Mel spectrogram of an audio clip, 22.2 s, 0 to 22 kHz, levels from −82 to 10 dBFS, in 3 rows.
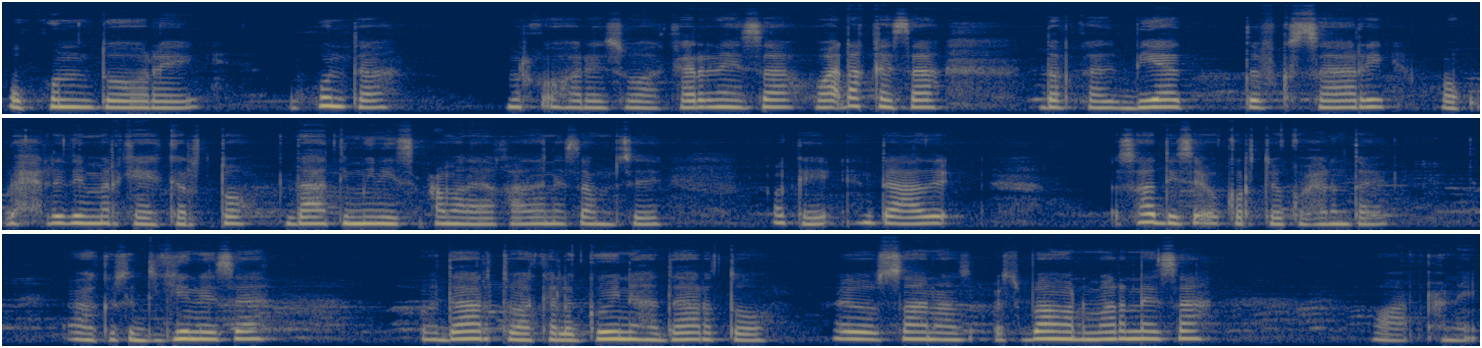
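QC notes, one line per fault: No faults heard anywhere in this speech recording.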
